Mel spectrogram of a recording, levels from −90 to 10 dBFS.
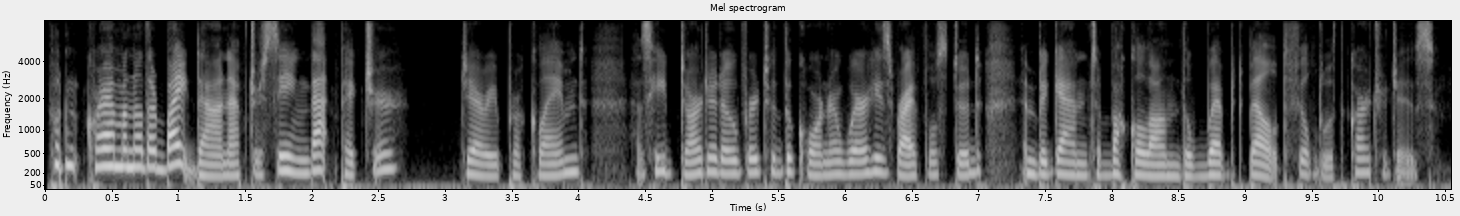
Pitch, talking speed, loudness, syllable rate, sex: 195 Hz, 190 wpm, -20 LUFS, 5.5 syllables/s, female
